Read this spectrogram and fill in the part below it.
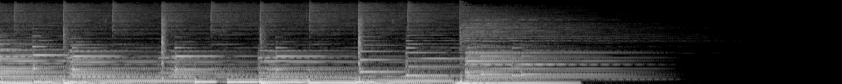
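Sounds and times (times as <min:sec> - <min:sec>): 
relaxed jazz piano trio playing: 0:00.0 - 0:06.7.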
